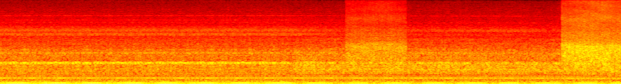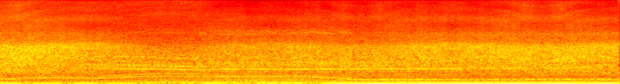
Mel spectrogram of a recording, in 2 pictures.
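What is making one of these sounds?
Tyres roll on a road with a rushing noise.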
